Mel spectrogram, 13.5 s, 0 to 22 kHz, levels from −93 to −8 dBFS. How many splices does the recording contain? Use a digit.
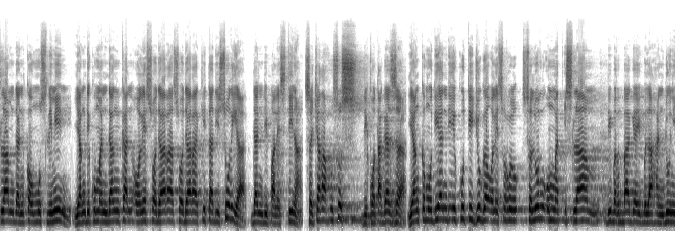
4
